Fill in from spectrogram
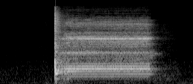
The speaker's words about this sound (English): Well, it's, up to, it's a buzzer. If you buzz first, whatever.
